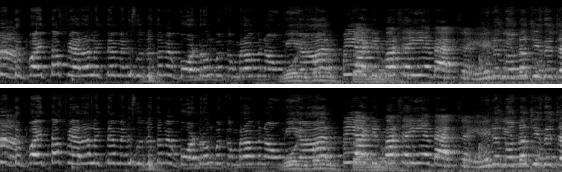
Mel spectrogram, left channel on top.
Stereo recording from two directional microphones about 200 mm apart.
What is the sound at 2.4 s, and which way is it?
A woman's voice, centre (ahead or behind).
